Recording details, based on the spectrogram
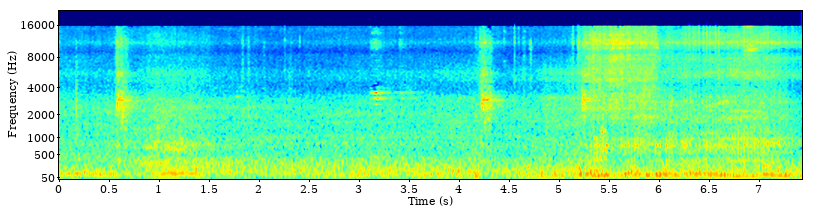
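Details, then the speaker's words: Barako 175 single-cylinder motorcycle after timing chain tensioner reset, idling amid street and traffic noise: no clear chain clatter from the top end; earlier noise and stumbling gone, normal idle. "So narinig nyo diba tumahimik na. So nawala na yung kanilang andar na parang pumapalpal mga idol."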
